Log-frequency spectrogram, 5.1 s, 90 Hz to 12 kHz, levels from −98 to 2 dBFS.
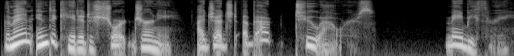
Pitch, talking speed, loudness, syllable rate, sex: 210 Hz, 150 wpm, -21 LUFS, 4.9 syllables/s, female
